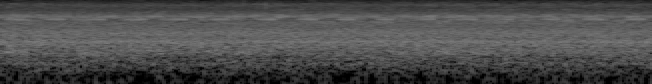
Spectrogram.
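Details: Night song of a bell cricket as light gradually returns: a repeated high ringing trill in brief pulsed bursts rides above a thick, unbroken background of insect noise.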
